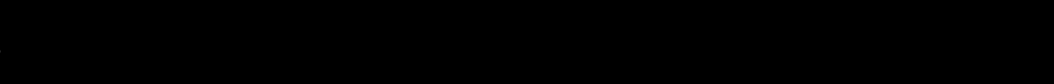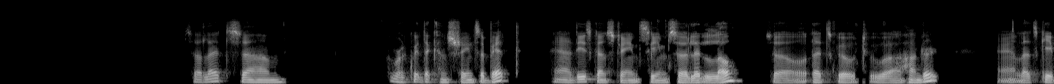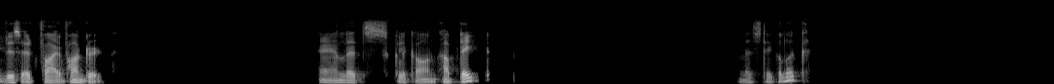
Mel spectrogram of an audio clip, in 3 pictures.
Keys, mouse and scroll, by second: 7.1 space, 8.0-8.9 scroll down 4, 8.9 space, 11.1 scroll up 2, 14.1 click, 14.7-16.8 scroll down 3, 16.8 scroll down 1, 16.8-19.2 drag, 19.0 KP_0, 21.6-23.1 drag, 21.6 KP_0, 23.8-24.7 scroll down 2, 24.7 click, 24.7 scroll down 1, 26.8 space.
